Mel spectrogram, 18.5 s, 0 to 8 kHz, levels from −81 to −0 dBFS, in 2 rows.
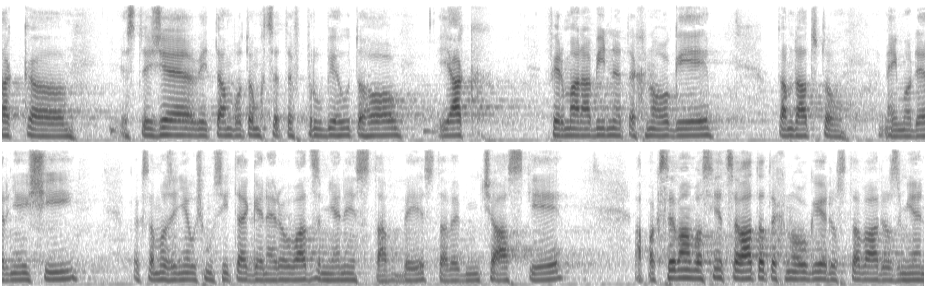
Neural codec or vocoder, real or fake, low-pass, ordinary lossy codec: none; real; 7.2 kHz; MP3, 48 kbps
